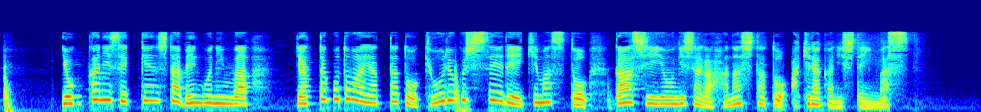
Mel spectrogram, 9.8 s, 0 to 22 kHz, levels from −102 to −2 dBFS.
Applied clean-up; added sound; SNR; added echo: neural mask model RNNoise.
